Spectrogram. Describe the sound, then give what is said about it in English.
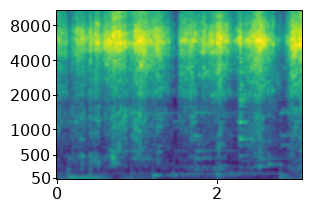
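A jar packed with coins from many countries rattles and clinks as it is lifted and handled, a steady, dense jangling of metal with a scraping, crunchy texture and a low hum underneath. “And it's packed with global coins, coinage, shrapnel, as most expats would call it.”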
